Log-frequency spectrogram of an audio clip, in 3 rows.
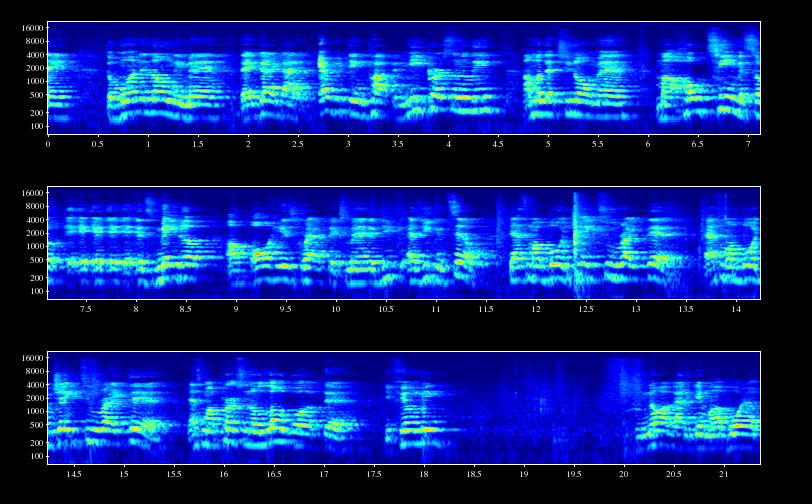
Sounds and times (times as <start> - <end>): Speech: 0.0 - 18.4, 20.0 - 21.3.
